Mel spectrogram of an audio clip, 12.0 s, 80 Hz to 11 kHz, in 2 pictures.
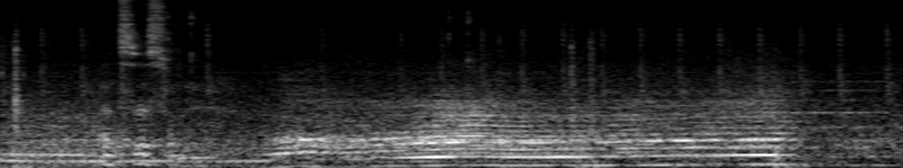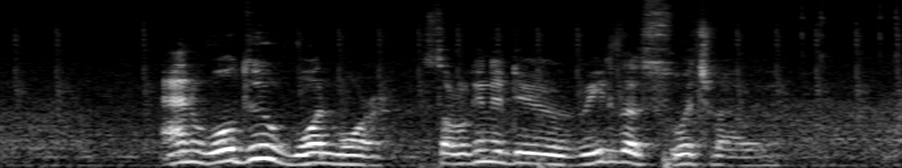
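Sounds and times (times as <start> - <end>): keyboard and mouse clicks: 0.0 - 7.1, 8.0 - 12.0.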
